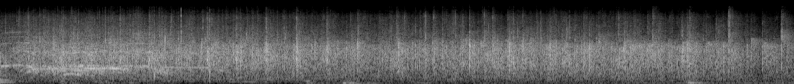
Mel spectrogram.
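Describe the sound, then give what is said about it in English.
A crowd applauds Stephen Thompson of the show Pop Culture Happy Hour steadily for several seconds, dense clapping at a constant, fairly loud level, with faint cheers mixed in near the start. “Everyone, give it up for Stephen Thompson.”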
